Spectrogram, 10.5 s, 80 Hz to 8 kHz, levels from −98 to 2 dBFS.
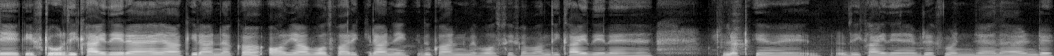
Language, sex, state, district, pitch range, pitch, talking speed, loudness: Hindi, female, West Bengal, Jhargram, 180-185 Hz, 180 Hz, 160 wpm, -25 LUFS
